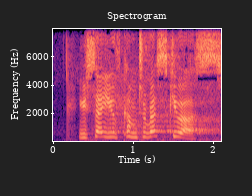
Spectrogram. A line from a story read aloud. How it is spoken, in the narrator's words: people shouted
